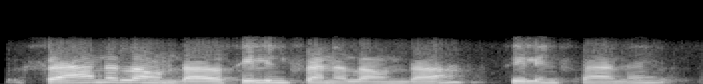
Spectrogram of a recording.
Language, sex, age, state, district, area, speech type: Tamil, male, 18-30, Tamil Nadu, Tirunelveli, rural, conversation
